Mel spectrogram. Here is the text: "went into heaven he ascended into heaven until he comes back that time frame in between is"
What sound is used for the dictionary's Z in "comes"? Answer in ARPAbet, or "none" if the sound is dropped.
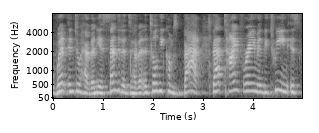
Z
